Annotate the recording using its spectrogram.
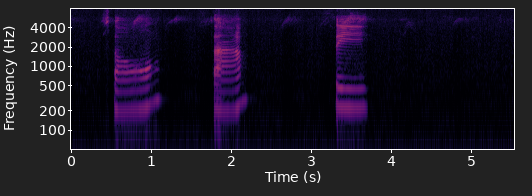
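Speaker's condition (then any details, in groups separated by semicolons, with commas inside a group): No condition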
